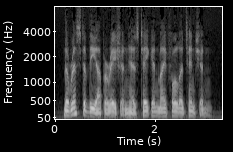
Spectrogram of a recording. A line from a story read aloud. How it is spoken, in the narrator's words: Pelion told him stiffly, trying to hide his distaste for the man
